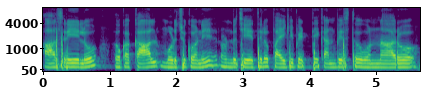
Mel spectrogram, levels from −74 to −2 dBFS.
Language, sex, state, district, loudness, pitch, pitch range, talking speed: Telugu, male, Telangana, Mahabubabad, -16 LUFS, 140 Hz, 130-145 Hz, 115 wpm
